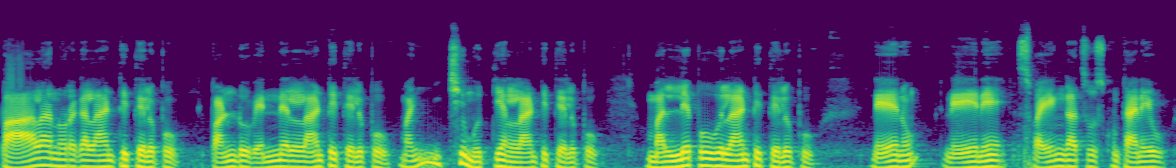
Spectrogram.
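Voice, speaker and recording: A man's voice: fairly low pitch, a little slow. A man voicing an impatient young grandson who bickers and teases sarcastically. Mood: eager.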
